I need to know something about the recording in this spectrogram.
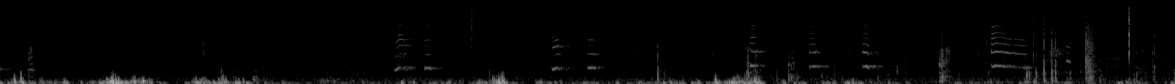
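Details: Kinta, a former street boss cat met in town in 2014 and taken in during 2020, living with FIV-related throat inflammation, gives short harmonic chirping mews in runs, some paired, against heavy low thumping and rustling indoors.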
